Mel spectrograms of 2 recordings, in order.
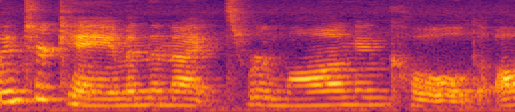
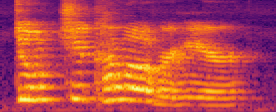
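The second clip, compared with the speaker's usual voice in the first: loud, raised warning; barked shout; 9 semitones higher, 9 dB louder than usual. A narrator's reading. Dog warns Rat to stay away, barking loudly. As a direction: bark a warning across the yard. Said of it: "barked Dog".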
